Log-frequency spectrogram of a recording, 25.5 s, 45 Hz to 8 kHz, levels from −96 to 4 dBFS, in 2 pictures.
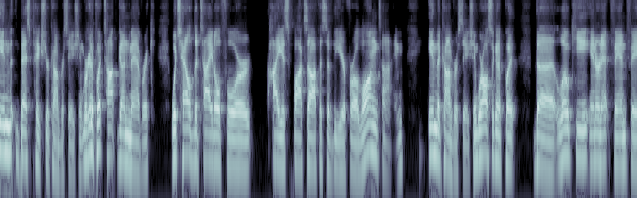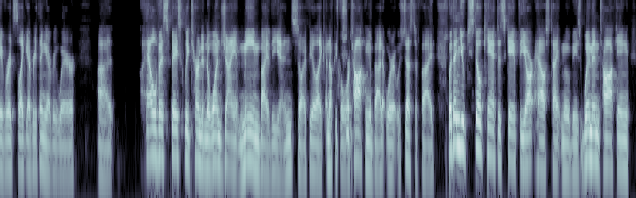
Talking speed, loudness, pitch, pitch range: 190 wpm, -18 LUFS, 115 Hz, 105-130 Hz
